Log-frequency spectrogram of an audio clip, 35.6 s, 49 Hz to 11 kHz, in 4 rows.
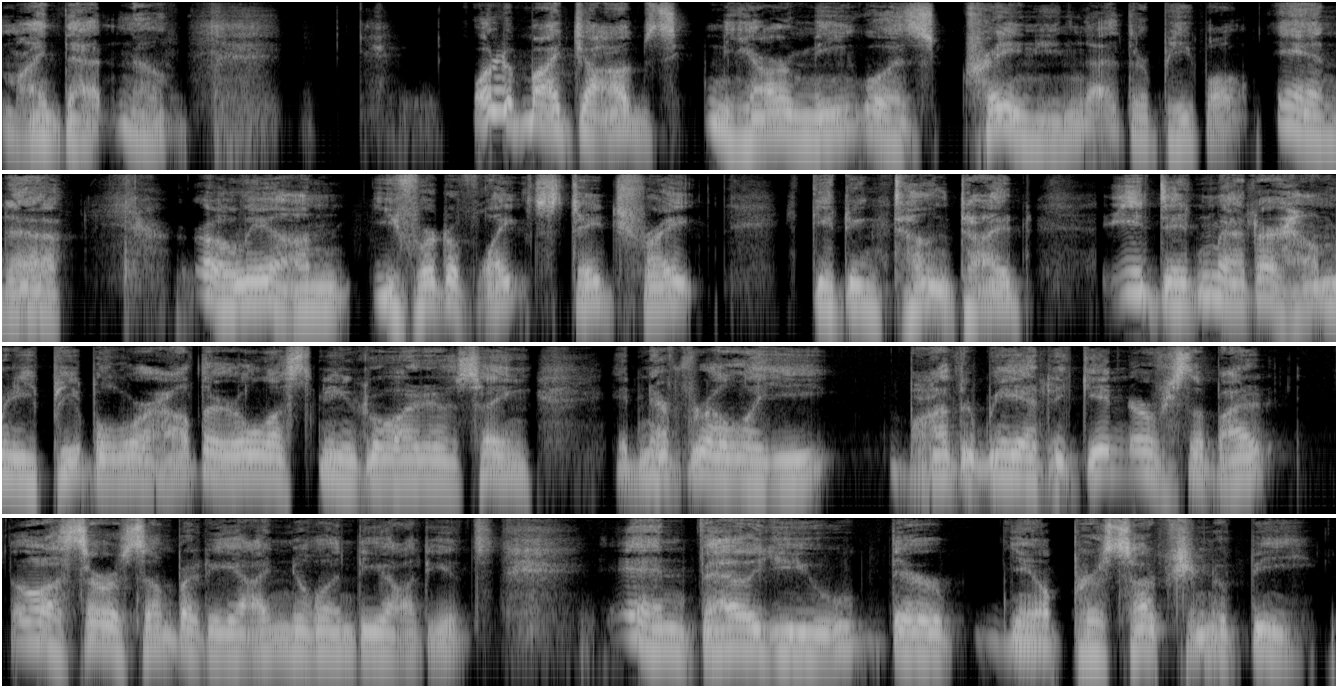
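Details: Adult man with spinocerebellar ataxia of unknown cause, slurred speech since around 1999, difficulty being understood on the phone; ataxic dysarthria (slurred speech).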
